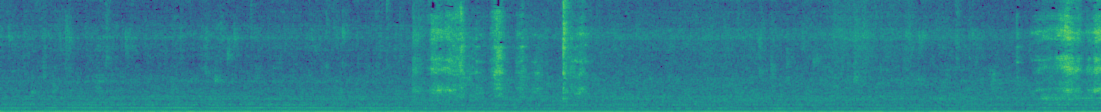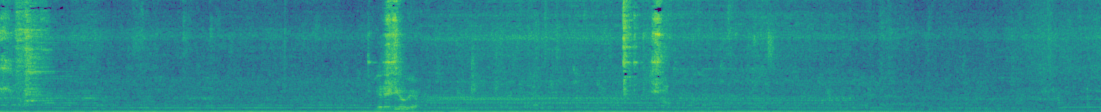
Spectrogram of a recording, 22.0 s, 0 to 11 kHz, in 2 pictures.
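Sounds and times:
kitchen machinery hum: 0.0s - 22.0s
metal spatula scraping griddle: 4.1s - 6.0s, 10.3s - 12.0s, 17.2s - 18.2s.

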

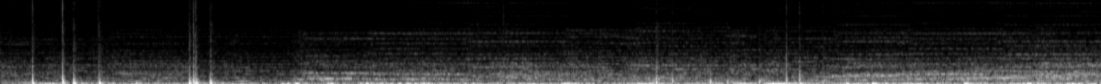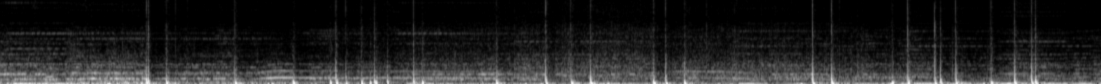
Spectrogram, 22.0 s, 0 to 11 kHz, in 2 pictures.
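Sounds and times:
fireworks bangs: 0.0s - 2.6s, 12.1s - 22.0s
music over loudspeakers: 0.0s - 22.0s.

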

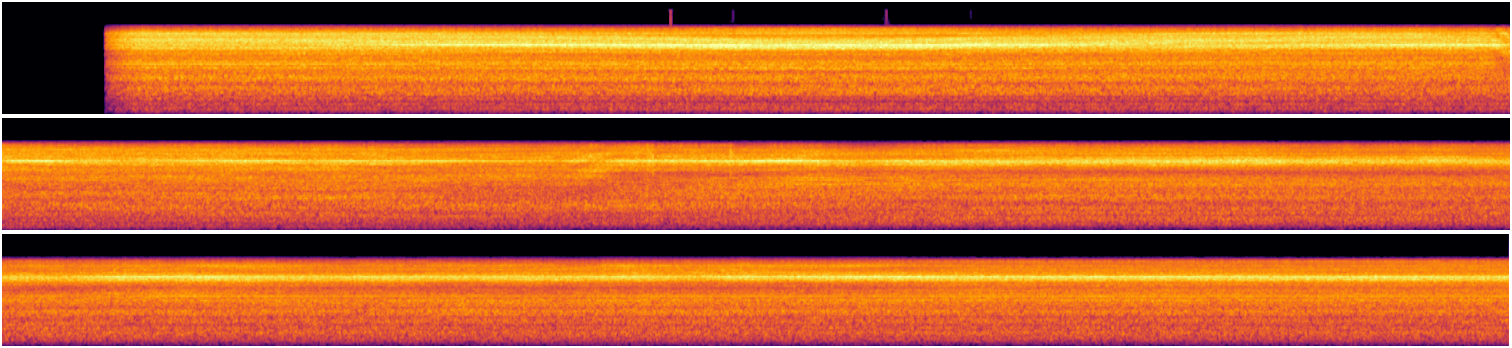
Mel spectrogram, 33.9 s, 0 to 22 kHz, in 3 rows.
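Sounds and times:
high whine: 0.8s - 33.9s.

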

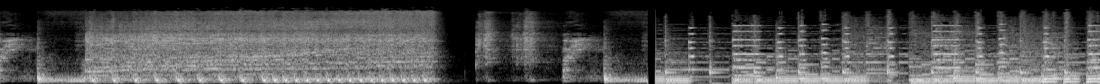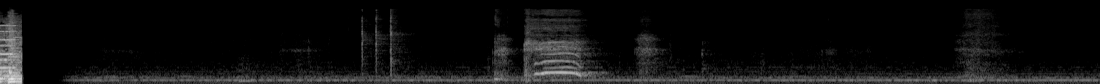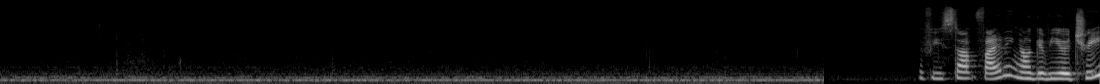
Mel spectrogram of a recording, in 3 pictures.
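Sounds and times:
steady low hum: 11.6s - 31.2s.

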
